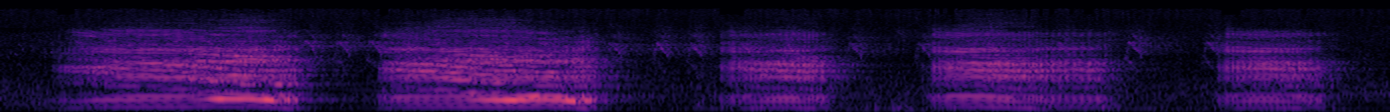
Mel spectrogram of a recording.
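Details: Red deer stag, a large, highly aggressive male, roaring in the October rut: five deep, hoarse, moaning roars, each one to two seconds long, falling in pitch at the end and repeated every two seconds or so.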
